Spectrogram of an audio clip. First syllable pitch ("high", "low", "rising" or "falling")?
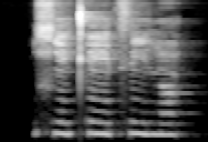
low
